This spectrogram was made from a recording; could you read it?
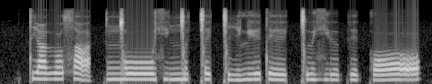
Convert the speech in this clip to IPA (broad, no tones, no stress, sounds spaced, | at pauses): t i ðˤ u sˤ a | ŋ͡ǀ oː sʲ e ŋ͡ǀ ɨ ǀ e ǀ i lʲ e t eː ǀ ɨ zʲ ɘː k e k ɔː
